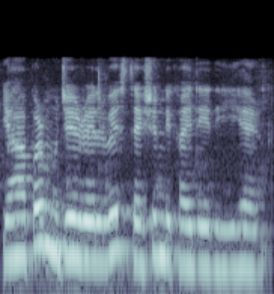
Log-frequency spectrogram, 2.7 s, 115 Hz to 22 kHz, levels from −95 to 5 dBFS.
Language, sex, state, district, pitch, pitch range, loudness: Hindi, female, Arunachal Pradesh, Lower Dibang Valley, 215 Hz, 195-225 Hz, -15 LUFS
